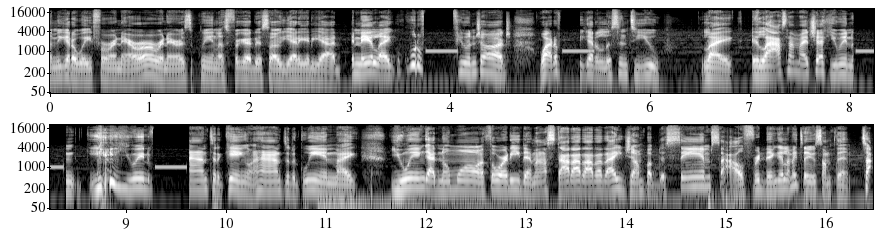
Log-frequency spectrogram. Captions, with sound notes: we gotta wait for Rhaenys or Rhaenys the queen, let's figure this out, yada, yada, yada. And they're like, who the (beep) if you're in charge? Why the (beep) you gotta listen to you? Like, last time I checked, you ain't a (beep) you ain't a (beep) hand to the king or hand to the queen, like, you ain't got no more authority than I started out at, I jump up the same. So Alfred, then let me tell you something.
